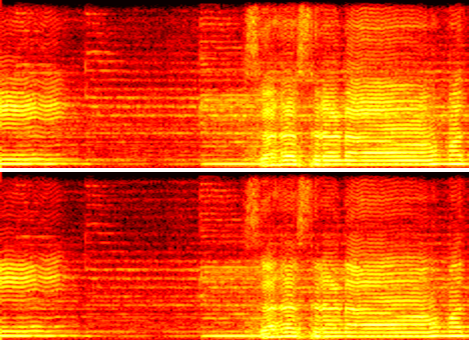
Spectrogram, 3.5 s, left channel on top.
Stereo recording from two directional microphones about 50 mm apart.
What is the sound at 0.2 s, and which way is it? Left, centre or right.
Music, right.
